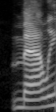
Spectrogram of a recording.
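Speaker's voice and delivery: "Mally" said with an L for the R; Mary with L. Retold or imitated. Host asking if the nun was called Mally. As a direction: say "Mally", L sound in place of R. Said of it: "So you called Mary".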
